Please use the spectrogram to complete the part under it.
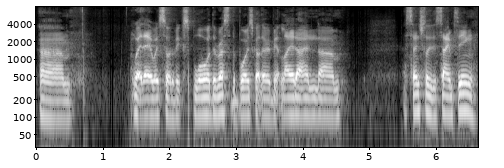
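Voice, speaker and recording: With a lowish, slightly mellow voice, level tone and normal speed, this man recounts stories in a casual interview. He plays rugby league for a national team and talks in a laid-back way full of slang.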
